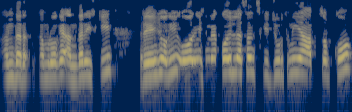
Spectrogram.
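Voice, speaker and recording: High-pitched man, casual product pitch. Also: fairly even intonation, fast talker, dry recording, muffled recording. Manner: informal, repetitive explaining. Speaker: shop presenter. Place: shop office with sofa, indoors.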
